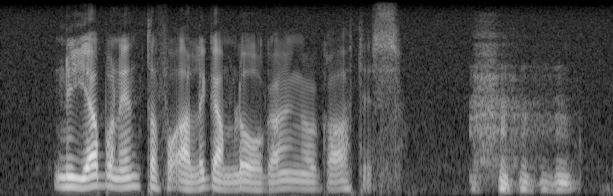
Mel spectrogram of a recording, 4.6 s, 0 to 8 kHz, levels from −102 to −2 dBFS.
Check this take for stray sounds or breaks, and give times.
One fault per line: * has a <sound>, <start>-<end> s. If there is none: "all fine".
* has a laugh, 3.5-4.4 s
